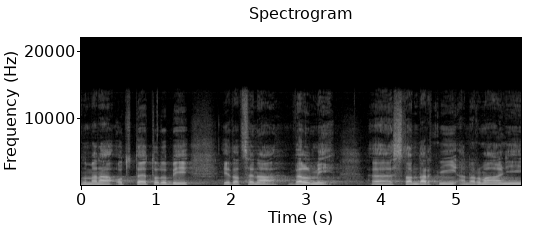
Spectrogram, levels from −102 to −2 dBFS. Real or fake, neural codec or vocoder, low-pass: real; none; 14.4 kHz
